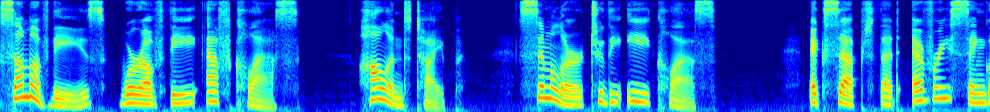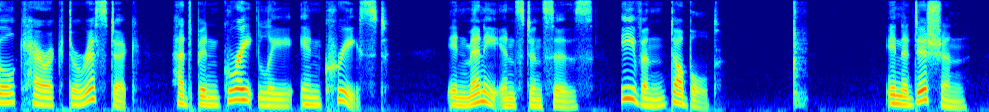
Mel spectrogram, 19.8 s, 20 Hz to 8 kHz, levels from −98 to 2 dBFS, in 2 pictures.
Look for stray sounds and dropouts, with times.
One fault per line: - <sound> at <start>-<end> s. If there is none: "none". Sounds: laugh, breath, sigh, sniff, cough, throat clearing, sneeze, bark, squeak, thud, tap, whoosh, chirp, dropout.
- thud at 17.8-18.0 s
